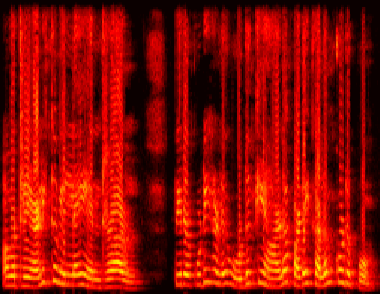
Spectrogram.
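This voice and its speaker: A woman reading the lines of a proud, calculating queen in an audiobook, in a measured, commanding way. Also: high-pitched, expressive, mellow, pitched above the performer's own voice. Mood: cool, commanding.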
